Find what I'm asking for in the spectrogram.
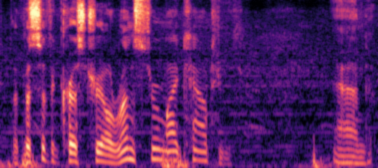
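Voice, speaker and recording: A man with a fairly high voice talks while music plays behind him. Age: 60s. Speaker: hiker. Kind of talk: testimony. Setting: outdoors on a mountain.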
